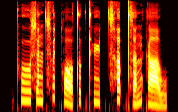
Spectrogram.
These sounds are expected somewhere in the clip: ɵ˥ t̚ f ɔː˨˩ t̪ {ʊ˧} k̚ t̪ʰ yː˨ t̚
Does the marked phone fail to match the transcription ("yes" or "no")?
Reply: no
